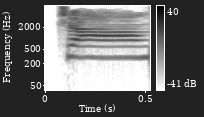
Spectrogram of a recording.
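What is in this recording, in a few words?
"zhang", Mandarin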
